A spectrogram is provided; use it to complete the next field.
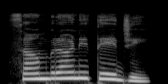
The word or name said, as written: ಸಾಂಬ್ರಾಣಿತೇಜಿ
